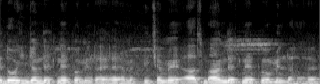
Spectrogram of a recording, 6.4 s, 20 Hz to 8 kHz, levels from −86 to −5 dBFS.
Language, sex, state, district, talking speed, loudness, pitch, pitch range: Hindi, male, Bihar, West Champaran, 150 wpm, -16 LUFS, 130 Hz, 125-130 Hz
